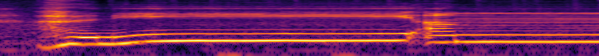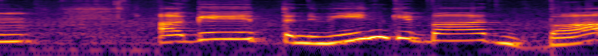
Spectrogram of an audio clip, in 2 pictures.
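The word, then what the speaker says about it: هنيئا: البتہ اس کو 5 سے 6 سیکنڈ تک لمبا کر کے پڑھتے ہیں. کیسے؟ جیسے کہ میں نے ابھی آپ کے سامنے پڑھا ہنیئا.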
